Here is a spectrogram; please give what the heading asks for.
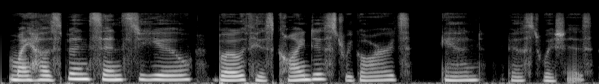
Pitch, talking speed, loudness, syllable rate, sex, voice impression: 205 Hz, 120 wpm, -16 LUFS, 3.2 syllables/s, female, feminine, adult-like, slightly soft, slightly calm, friendly, slightly kind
